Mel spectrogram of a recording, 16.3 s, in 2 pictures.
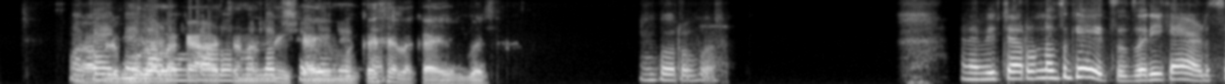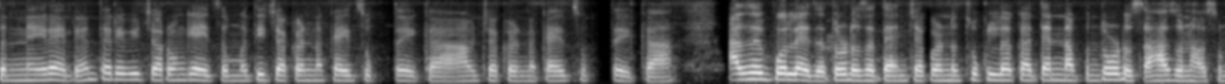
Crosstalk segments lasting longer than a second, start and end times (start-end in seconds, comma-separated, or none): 0.6-2.6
